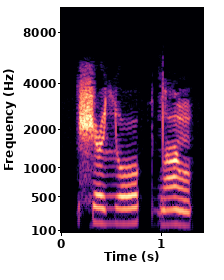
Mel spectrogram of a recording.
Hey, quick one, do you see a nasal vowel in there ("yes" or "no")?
yes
